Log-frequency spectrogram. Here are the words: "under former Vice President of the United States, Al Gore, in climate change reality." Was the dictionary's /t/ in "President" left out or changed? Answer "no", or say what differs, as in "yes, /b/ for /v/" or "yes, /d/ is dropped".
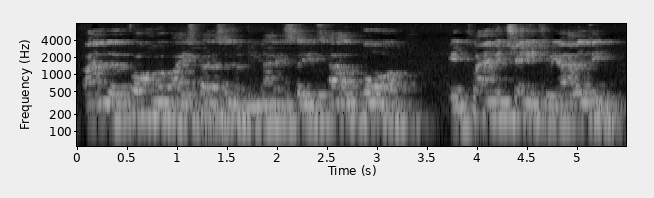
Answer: yes, /t/ is dropped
